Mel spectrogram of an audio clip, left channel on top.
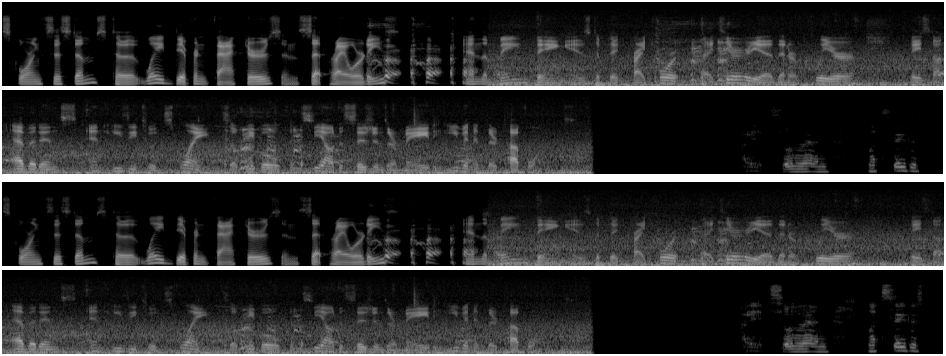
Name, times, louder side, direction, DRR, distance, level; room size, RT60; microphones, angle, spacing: voice 1, 0.0-4.0 4.6-8.6 9.1-15.1, left 3 dB, 35° left, 5.0 m, -34 dB
sound 1, 3.6-4.8 6.5-7.8 8.5-8.9 9.2-9.6 11.4-12.9 13.5-14.3, left 4 dB, 85° left, 2.0 m, -40 dB
sound 2, 4.8-15.3, equal, ahead, 3.2 m, -37 dB
voice 2, 16.8-18.6, right 2 dB, 70° right, 8.0 m, -46 dB
open air
head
